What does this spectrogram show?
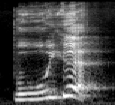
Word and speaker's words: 不说: 不悦就是不开心的意思。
